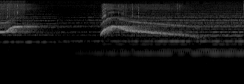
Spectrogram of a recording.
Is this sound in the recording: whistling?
yes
